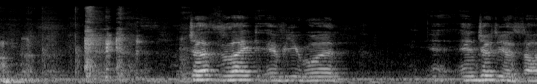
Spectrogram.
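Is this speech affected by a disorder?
Yes: cerebral palsy.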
